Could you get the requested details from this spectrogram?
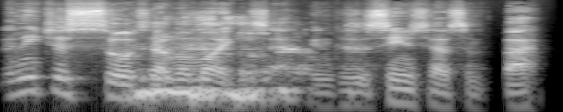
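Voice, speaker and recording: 낮은 목소리의 웨일스 밸리 억양 남자. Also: male voice, on the low side, sing-song, fast talker, mellow, slightly rough. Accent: South Wales Valleys. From South Wales. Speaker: guest, entrepreneur. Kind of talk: casual interview chat.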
